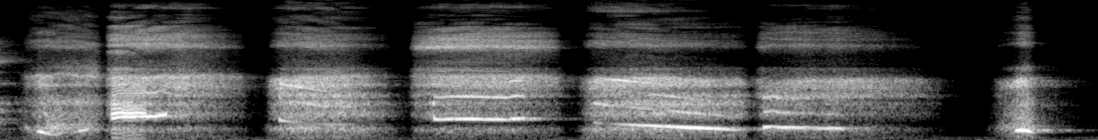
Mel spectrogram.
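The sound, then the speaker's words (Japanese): Deep breaths taken by a person bracing before going into a toilet: a series of long, slow, faint breaths with short pauses between them, ending in a brief final puff. “トイレ入る前に深呼吸する人初めて見た。”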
